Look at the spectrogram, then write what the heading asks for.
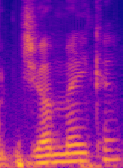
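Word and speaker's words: D'yer Mak'er: Which even then, like Led Zeppelin did a reggae song called Jamaica, or Jamaica, that's how it's pronounced.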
